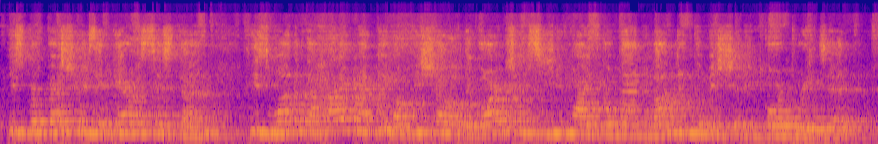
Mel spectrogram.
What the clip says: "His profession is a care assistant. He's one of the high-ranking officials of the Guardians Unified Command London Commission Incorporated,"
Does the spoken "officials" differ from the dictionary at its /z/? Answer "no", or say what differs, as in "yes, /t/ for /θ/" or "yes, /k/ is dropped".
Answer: yes, /z/ is dropped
